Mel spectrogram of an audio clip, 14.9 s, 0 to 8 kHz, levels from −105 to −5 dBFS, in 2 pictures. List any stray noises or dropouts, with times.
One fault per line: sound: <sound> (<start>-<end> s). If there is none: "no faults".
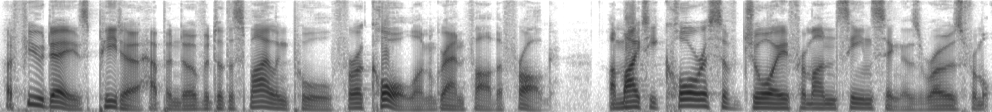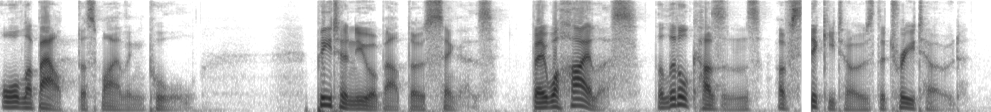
sound: dropout (13.4-13.5 s)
